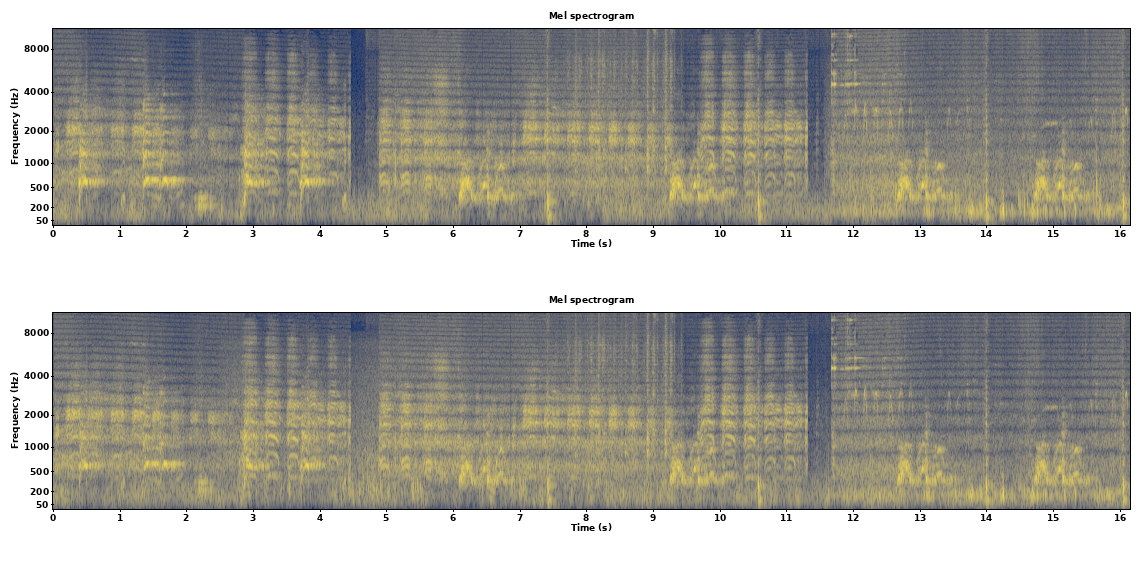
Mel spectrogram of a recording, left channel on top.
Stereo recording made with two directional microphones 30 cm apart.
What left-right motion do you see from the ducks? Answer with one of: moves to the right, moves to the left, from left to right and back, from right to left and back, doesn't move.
moves to the left.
